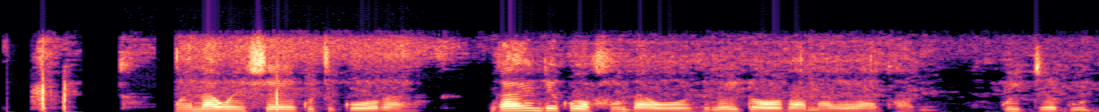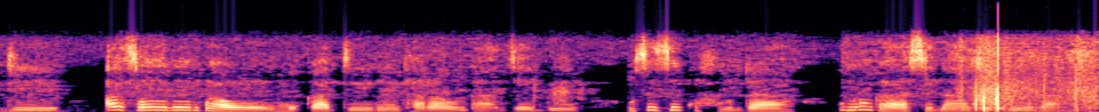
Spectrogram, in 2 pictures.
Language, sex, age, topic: Ndau, female, 50+, education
